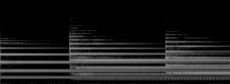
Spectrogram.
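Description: Bell-like chimes in background music, a new ringing chord struck about once a second, each one ringing on as the next comes in.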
